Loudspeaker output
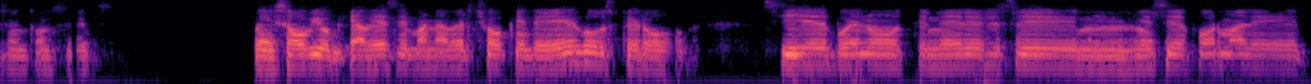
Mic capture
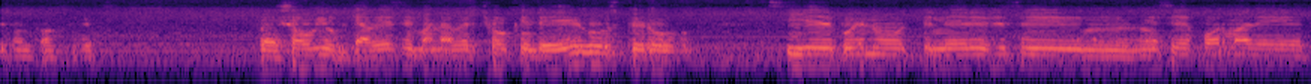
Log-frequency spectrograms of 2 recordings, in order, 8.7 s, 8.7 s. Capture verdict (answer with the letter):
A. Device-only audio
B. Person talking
A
